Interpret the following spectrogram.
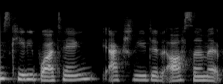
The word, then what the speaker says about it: Boateng: in there right so my name is Katie batting actually you did awesome at pronouncing my last name so that was that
